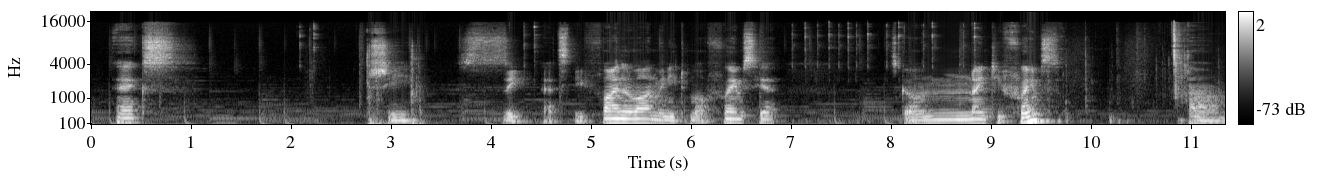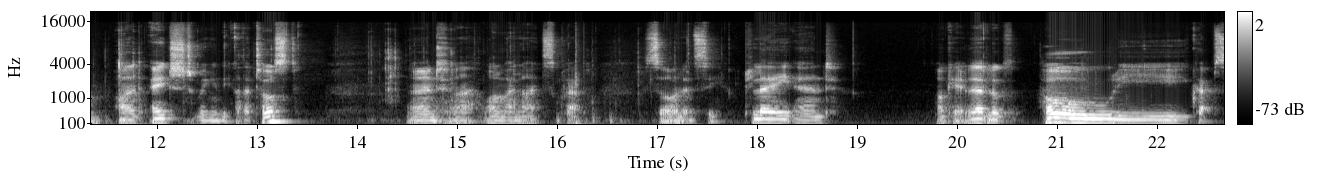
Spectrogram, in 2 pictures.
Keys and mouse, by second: 2.7 g, 3.2 z, 4.3-5.8 drag, 9.7-11.6 drag, 11.6 alt+h, 14.8 h, 17.2 space.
